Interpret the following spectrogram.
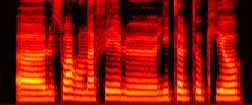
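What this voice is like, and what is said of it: English name said with French accent. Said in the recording (French): “l'accent vraiment français parce que si je commence à balancer mon accent américain”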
